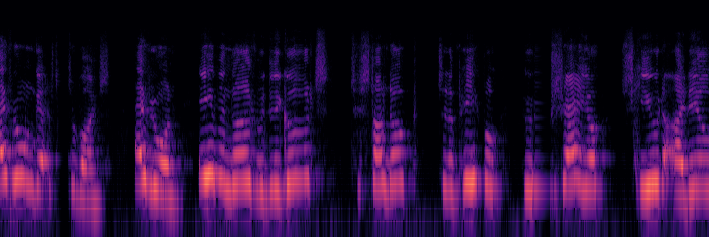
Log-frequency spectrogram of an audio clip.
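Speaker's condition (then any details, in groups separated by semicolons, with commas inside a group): Cerebral palsy; wheelchair user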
